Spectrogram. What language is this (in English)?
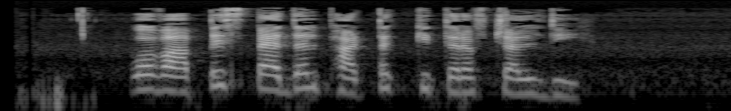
Urdu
